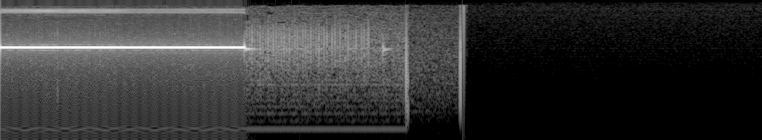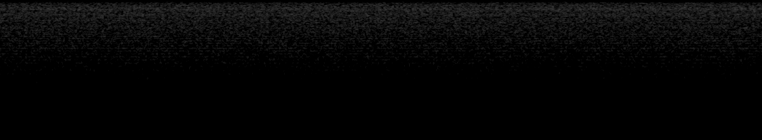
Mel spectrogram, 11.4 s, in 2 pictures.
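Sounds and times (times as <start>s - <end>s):
siren: 0.0s - 2.0s.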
